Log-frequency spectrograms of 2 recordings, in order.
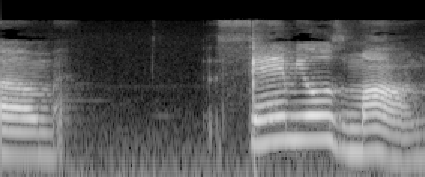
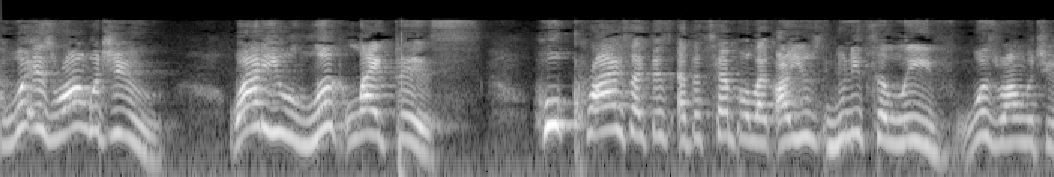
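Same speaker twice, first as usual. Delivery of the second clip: raised, louder comic telling-off; mock outraged scolding; 5 semitones higher, 4 dB louder than usual. Priest scolds crying woman at temple, mock outrage. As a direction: scold in exaggerated disbelief.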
